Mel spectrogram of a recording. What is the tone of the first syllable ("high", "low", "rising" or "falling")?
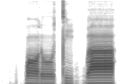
low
